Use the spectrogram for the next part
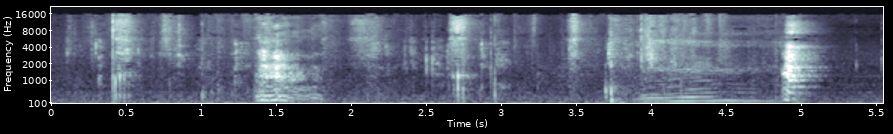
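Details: Pet dog named Miru playing at home, giving short rough growly bursts, then a longer drawn-out low growl that bends upward before fading, with thumps and scuffing from play in a quiet room.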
